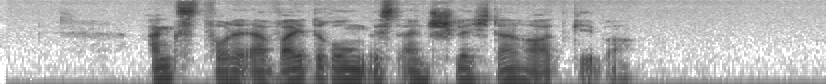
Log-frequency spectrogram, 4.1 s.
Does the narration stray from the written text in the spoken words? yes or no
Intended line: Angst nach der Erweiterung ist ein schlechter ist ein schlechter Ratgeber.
yes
